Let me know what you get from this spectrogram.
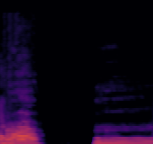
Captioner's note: green monster crying out in surprise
